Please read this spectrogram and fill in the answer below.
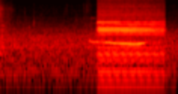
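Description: An edited-in 'wrong answer' buzzer sound effect. It is one harsh, steady buzz just under a second long that starts abruptly about a second and a quarter in, signalling a mistake.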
